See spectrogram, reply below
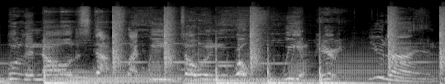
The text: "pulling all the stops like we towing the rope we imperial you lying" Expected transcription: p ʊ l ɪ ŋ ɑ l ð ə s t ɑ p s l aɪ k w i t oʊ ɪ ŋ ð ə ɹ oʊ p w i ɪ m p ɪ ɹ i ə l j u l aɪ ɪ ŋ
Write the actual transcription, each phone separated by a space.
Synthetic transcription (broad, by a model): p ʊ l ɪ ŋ ɑ l ð ə s t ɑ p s l aɪ k w i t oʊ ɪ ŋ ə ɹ oʊ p w i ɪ p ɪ ɹ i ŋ j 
